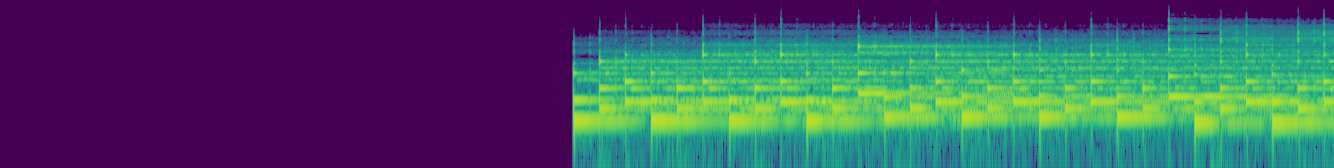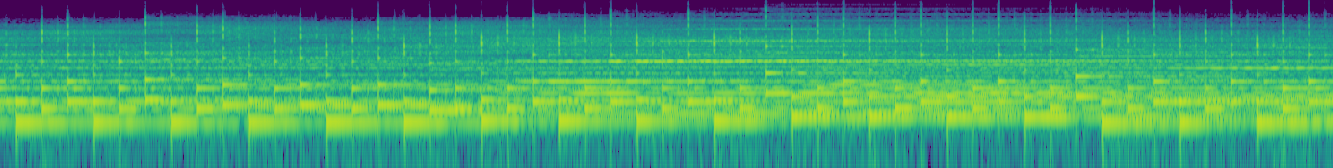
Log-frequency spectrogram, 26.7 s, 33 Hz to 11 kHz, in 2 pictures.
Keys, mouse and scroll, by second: 0.3-2.7 alt+drag, 7.3-9.1 drag, 13.2 click, 18.7-20.5 drag, 22.7 click, 23.7-24.3 drag, 25.0 ctrl+z.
